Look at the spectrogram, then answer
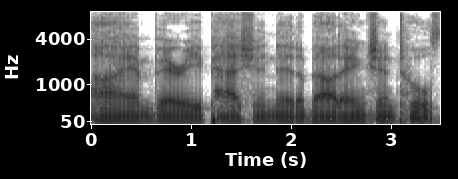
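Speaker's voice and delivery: low-energy flat drone, very deep and very slow. Showing how writing sounds without passion: low-energy delivery. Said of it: "not like low energy. Otherwise, you sound like".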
